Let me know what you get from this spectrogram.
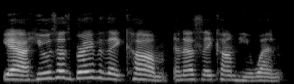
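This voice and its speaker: A woman's voice: fairly high pitch, lively intonation, normal speed, pushed and bright. A young female performer playing a sensible, sarcastic, exasperated roommate in old radio comedy style. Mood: dry, sarcastic. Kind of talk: 1940s radio comedy acting.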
